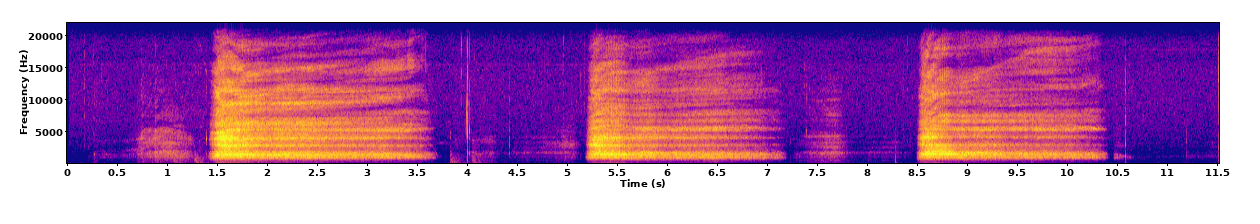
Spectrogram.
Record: {"exhalation_length": "11.5 s", "exhalation_amplitude": 2216, "exhalation_signal_mean_std_ratio": 0.6, "survey_phase": "beta (2021-08-13 to 2022-03-07)", "age": "45-64", "gender": "Female", "wearing_mask": "Yes", "symptom_none": true, "smoker_status": "Never smoked", "respiratory_condition_asthma": true, "respiratory_condition_other": false, "recruitment_source": "REACT", "submission_delay": "8 days", "covid_test_result": "Negative", "covid_test_method": "RT-qPCR"}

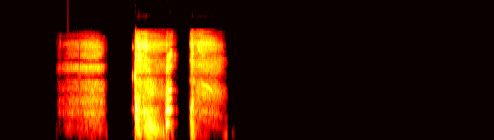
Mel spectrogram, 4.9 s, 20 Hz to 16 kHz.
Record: {"cough_length": "4.9 s", "cough_amplitude": 28639, "cough_signal_mean_std_ratio": 0.22, "survey_phase": "beta (2021-08-13 to 2022-03-07)", "age": "65+", "gender": "Female", "wearing_mask": "No", "symptom_none": true, "smoker_status": "Ex-smoker", "respiratory_condition_asthma": false, "respiratory_condition_other": false, "recruitment_source": "REACT", "submission_delay": "0 days", "covid_test_result": "Negative", "covid_test_method": "RT-qPCR", "influenza_a_test_result": "Negative", "influenza_b_test_result": "Negative"}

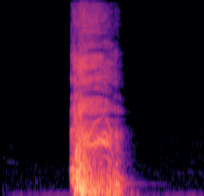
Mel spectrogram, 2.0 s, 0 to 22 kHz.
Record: {"cough_length": "2.0 s", "cough_amplitude": 32768, "cough_signal_mean_std_ratio": 0.34, "survey_phase": "beta (2021-08-13 to 2022-03-07)", "age": "45-64", "gender": "Male", "wearing_mask": "No", "symptom_none": true, "smoker_status": "Never smoked", "respiratory_condition_asthma": false, "respiratory_condition_other": false, "recruitment_source": "REACT", "submission_delay": "1 day", "covid_test_result": "Negative", "covid_test_method": "RT-qPCR"}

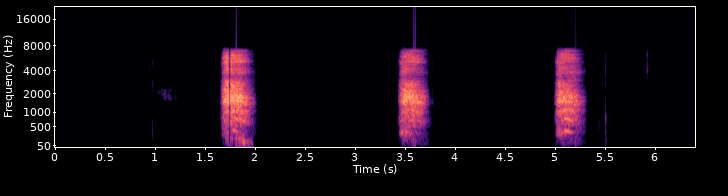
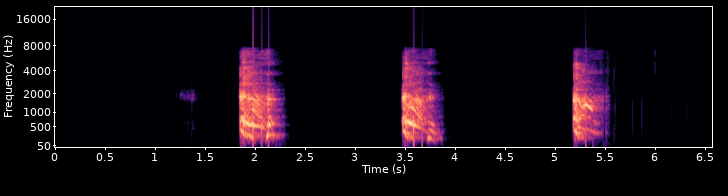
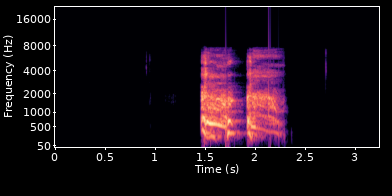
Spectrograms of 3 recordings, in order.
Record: {"exhalation_length": "6.4 s", "exhalation_amplitude": 27120, "exhalation_signal_mean_std_ratio": 0.26, "three_cough_length": "6.6 s", "three_cough_amplitude": 28504, "three_cough_signal_mean_std_ratio": 0.29, "cough_length": "3.2 s", "cough_amplitude": 32768, "cough_signal_mean_std_ratio": 0.36, "survey_phase": "beta (2021-08-13 to 2022-03-07)", "age": "65+", "gender": "Female", "wearing_mask": "No", "symptom_none": true, "smoker_status": "Never smoked", "respiratory_condition_asthma": false, "respiratory_condition_other": false, "recruitment_source": "REACT", "submission_delay": "1 day", "covid_test_result": "Negative", "covid_test_method": "RT-qPCR", "influenza_a_test_result": "Negative", "influenza_b_test_result": "Negative"}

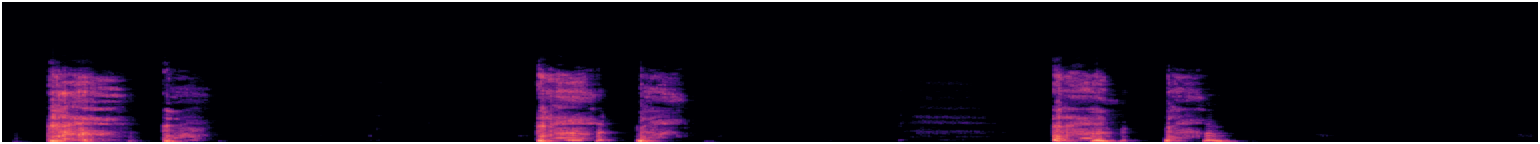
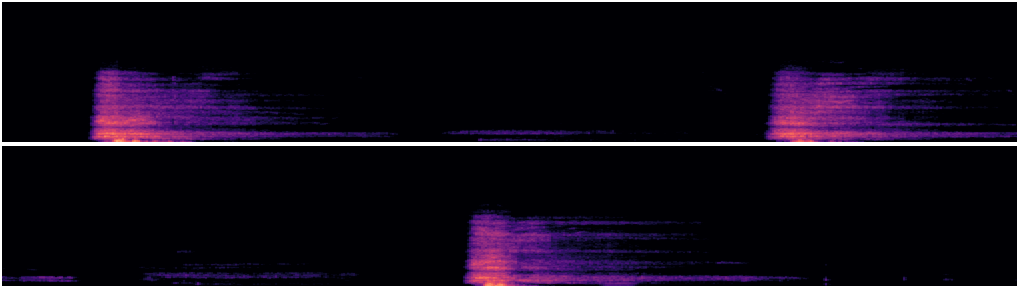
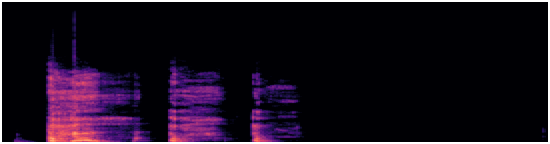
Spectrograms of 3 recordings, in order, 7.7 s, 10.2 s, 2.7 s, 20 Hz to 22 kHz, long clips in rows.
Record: {"three_cough_length": "7.7 s", "three_cough_amplitude": 28191, "three_cough_signal_mean_std_ratio": 0.33, "exhalation_length": "10.2 s", "exhalation_amplitude": 29747, "exhalation_signal_mean_std_ratio": 0.26, "cough_length": "2.7 s", "cough_amplitude": 32767, "cough_signal_mean_std_ratio": 0.32, "survey_phase": "beta (2021-08-13 to 2022-03-07)", "age": "65+", "gender": "Female", "wearing_mask": "No", "symptom_cough_any": true, "smoker_status": "Ex-smoker", "respiratory_condition_asthma": false, "respiratory_condition_other": false, "recruitment_source": "REACT", "submission_delay": "3 days", "covid_test_result": "Negative", "covid_test_method": "RT-qPCR"}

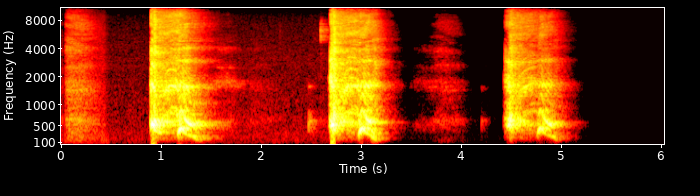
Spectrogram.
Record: {"three_cough_length": "6.0 s", "three_cough_amplitude": 29204, "three_cough_signal_mean_std_ratio": 0.33, "survey_phase": "beta (2021-08-13 to 2022-03-07)", "age": "45-64", "gender": "Female", "wearing_mask": "No", "symptom_runny_or_blocked_nose": true, "symptom_loss_of_taste": true, "smoker_status": "Never smoked", "respiratory_condition_asthma": true, "respiratory_condition_other": false, "recruitment_source": "Test and Trace", "submission_delay": "1 day", "covid_test_result": "Positive", "covid_test_method": "RT-qPCR", "covid_ct_value": 17.7, "covid_ct_gene": "ORF1ab gene", "covid_ct_mean": 18.3, "covid_viral_load": "970000 copies/ml", "covid_viral_load_category": "Low viral load (10K-1M copies/ml)"}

